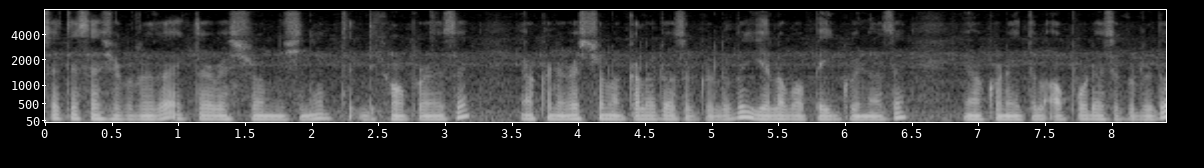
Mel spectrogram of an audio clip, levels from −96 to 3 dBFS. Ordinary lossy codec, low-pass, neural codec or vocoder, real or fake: none; none; none; real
